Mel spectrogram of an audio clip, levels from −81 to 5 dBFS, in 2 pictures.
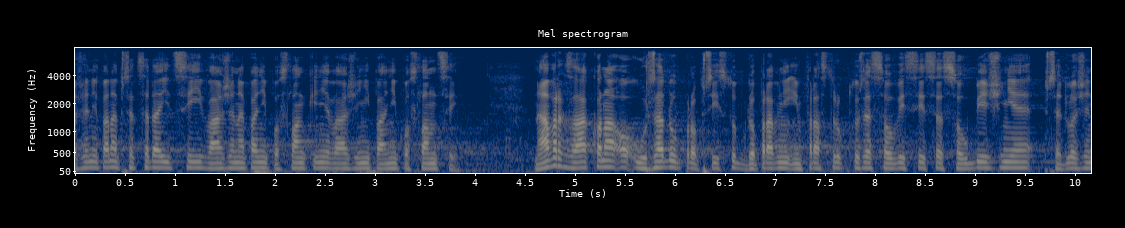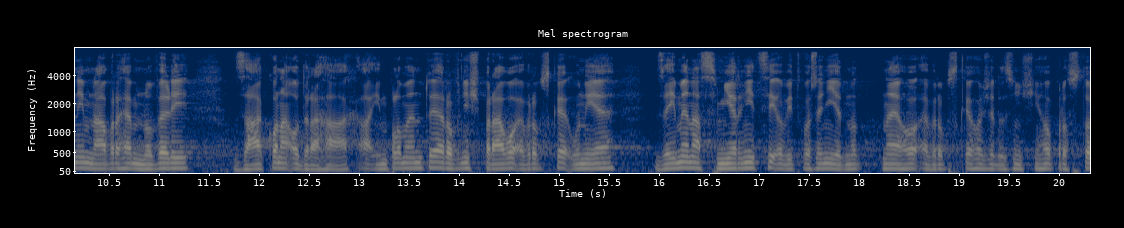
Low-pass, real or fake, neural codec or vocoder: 7.2 kHz; real; none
